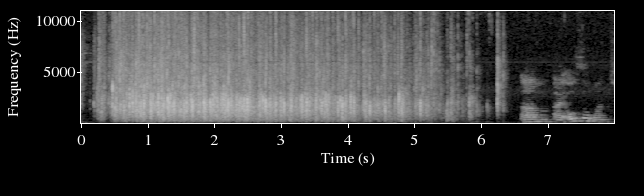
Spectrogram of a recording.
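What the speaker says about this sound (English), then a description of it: "give the training team another round of applause" Loud, sustained applause from a crowd at a graduation ceremony for several seconds, fading out before a single voice begins speaking.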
